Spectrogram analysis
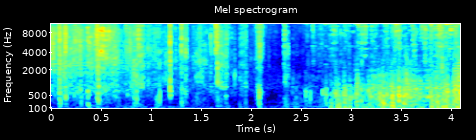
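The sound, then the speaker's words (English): Hooves of four huge black horses pulling a custom-built, luxurious coach out of Denver clip-clop in a steady, brisk rhythm, loud, with the clatter growing heavier and busier toward the end as if several horses are moving together. “The gambler left Denver riding in his own custom-built and luxurious coach pulled by four huge black horses.”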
